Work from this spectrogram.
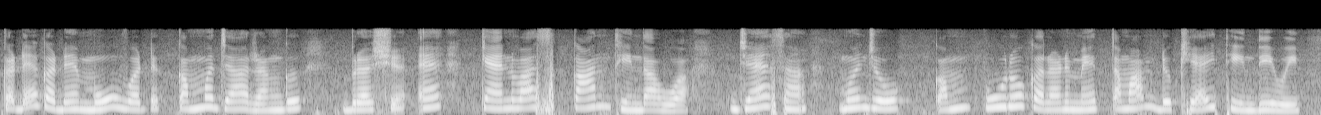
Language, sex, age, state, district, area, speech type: Sindhi, female, 18-30, Rajasthan, Ajmer, urban, spontaneous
